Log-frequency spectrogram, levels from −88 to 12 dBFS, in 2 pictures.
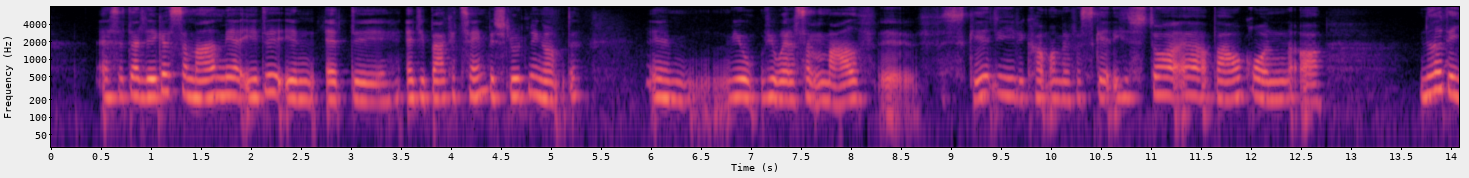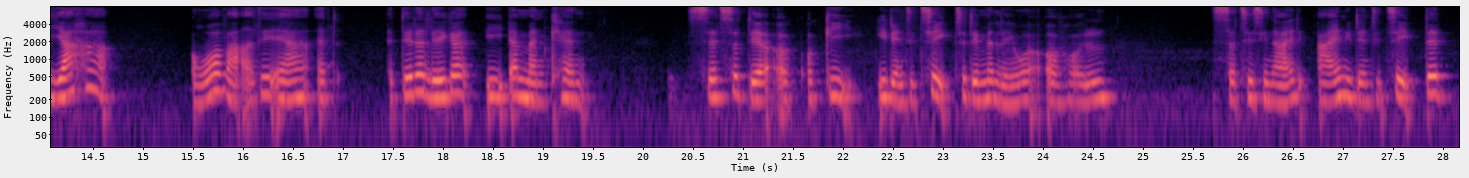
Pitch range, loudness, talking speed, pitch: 205-235 Hz, -25 LUFS, 160 wpm, 220 Hz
